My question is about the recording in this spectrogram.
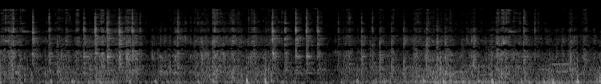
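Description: A bicycle rattling and clattering over a broken, rough road, with many irregular knocks, mixed with rustling handling noise on the phone's microphone.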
